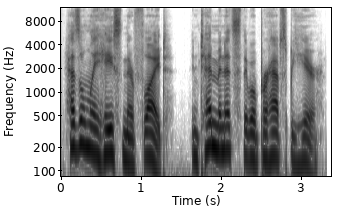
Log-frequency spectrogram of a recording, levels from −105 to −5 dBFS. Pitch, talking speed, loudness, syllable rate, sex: 155 Hz, 230 wpm, -17 LUFS, 7.0 syllables/s, male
